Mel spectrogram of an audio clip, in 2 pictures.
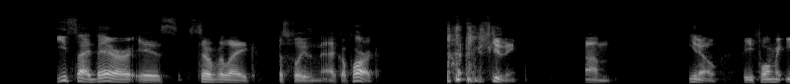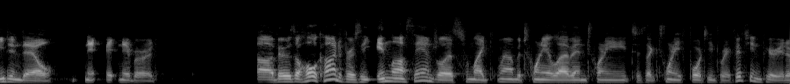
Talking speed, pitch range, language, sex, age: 150 wpm, 100-130 Hz, English, male, 20-39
